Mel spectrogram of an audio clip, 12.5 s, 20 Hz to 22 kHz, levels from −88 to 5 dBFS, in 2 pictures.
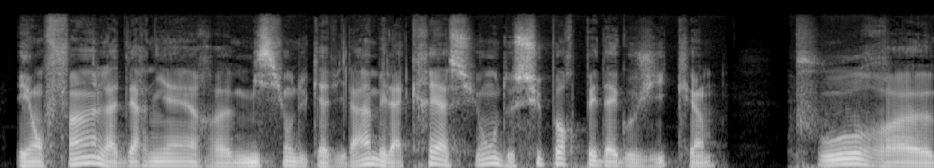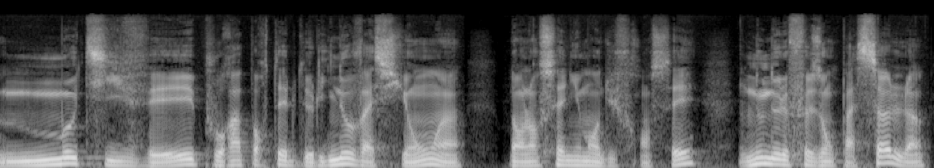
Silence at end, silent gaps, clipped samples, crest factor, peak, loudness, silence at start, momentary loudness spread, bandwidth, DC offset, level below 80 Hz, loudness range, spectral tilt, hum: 0.05 s; none; under 0.1%; 12 dB; -2 dBFS; -14 LUFS; 0.1 s; 8 LU; 15.5 kHz; under 0.1%; -34 dBFS; 3 LU; -5 dB/octave; none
